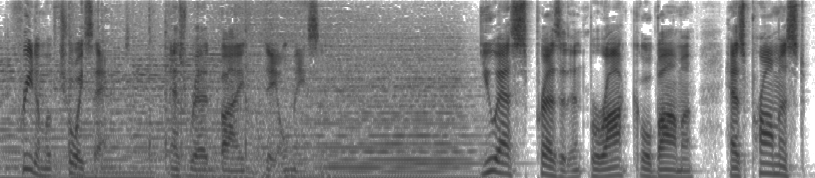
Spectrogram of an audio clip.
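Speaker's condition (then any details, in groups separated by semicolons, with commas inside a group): No condition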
